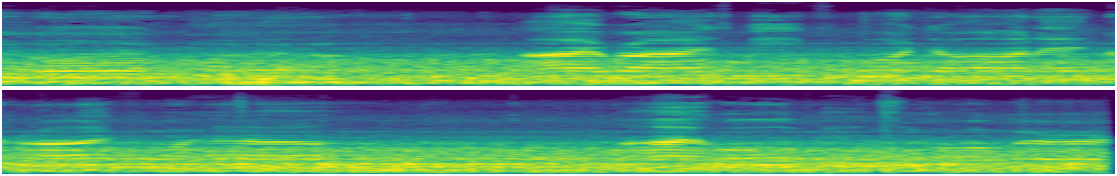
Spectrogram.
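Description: Voices chanting psalms on a near-monotone recitation tone, in short phrases, over a steady low rumble of road noise inside a moving car.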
